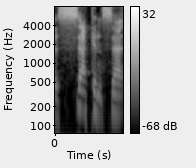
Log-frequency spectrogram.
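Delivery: plain reading voice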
